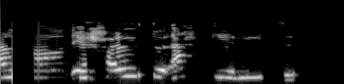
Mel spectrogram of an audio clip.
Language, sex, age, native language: Icelandic, female, 9, Icelandic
